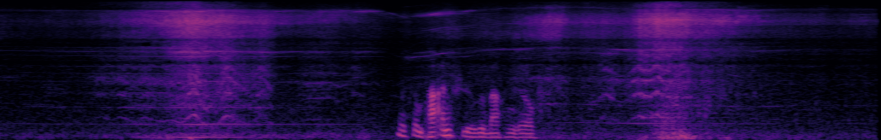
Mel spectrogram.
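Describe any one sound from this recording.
A helicopter flies past with a loud rotor roar that swells and fades.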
